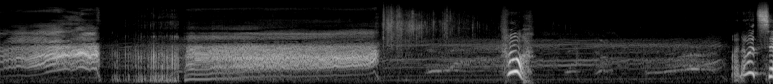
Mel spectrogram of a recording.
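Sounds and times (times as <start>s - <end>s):
Tasmanian devils squabbling over food: 0.0s - 7.4s.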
